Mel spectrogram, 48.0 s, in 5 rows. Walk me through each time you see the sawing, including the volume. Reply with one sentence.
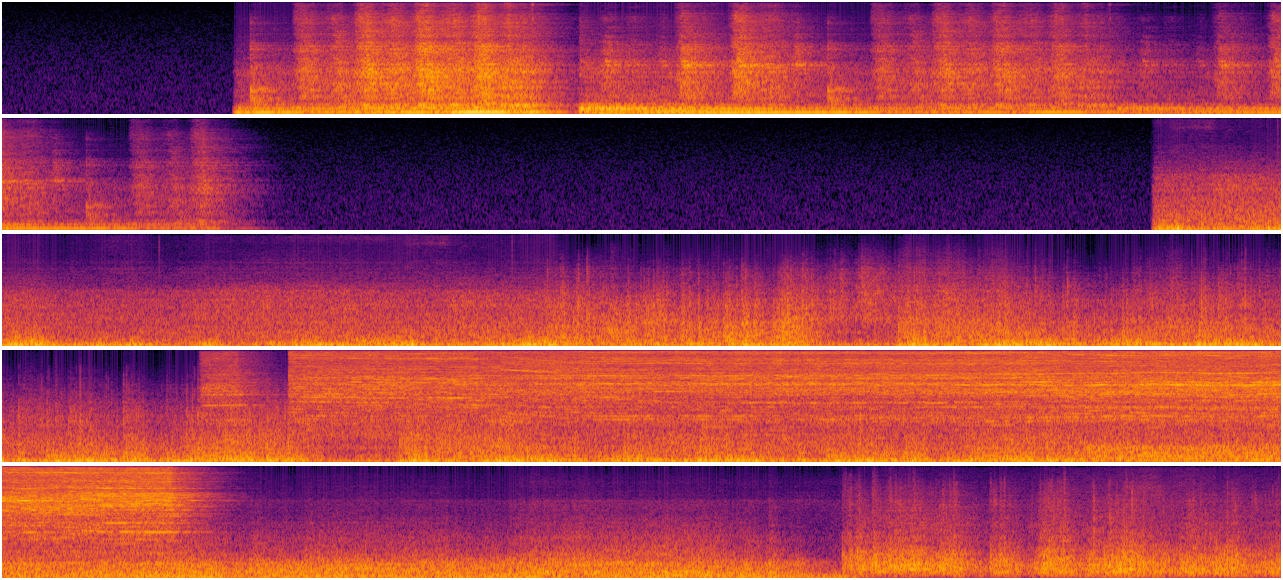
You can hear the sawing from 1.7 to 11.2 s, getting quieter; and from 30.2 to 39.7 s, getting louder.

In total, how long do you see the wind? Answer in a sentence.
The wind can be heard for 30 seconds in total.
